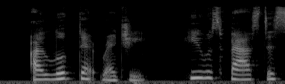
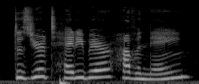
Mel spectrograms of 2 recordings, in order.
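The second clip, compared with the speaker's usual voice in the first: asking louder, a bit higher; 5 semitones higher, 4 dB louder than usual. Acted. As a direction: repeat it louder so he hears. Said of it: "I said louder".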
